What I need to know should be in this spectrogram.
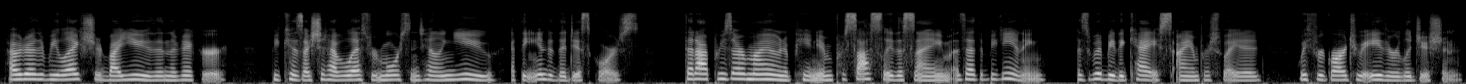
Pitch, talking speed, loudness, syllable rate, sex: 210 Hz, 205 wpm, -20 LUFS, 6.0 syllables/s, female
